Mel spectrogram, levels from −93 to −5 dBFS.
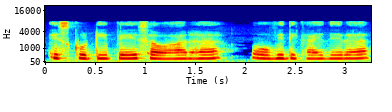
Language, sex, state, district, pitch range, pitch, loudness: Hindi, female, Chhattisgarh, Raipur, 220-230 Hz, 225 Hz, -15 LUFS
